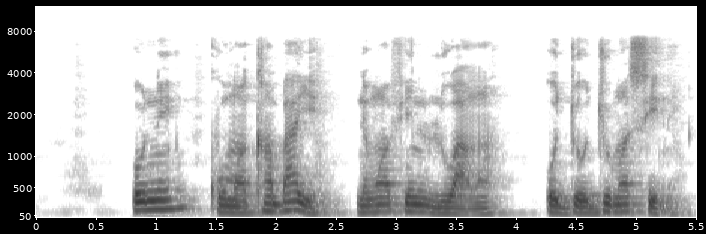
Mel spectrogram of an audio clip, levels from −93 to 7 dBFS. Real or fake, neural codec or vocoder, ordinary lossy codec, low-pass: real; none; none; 7.2 kHz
